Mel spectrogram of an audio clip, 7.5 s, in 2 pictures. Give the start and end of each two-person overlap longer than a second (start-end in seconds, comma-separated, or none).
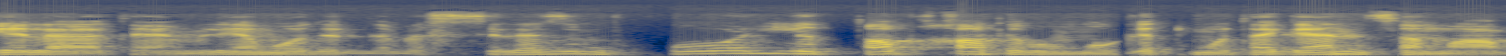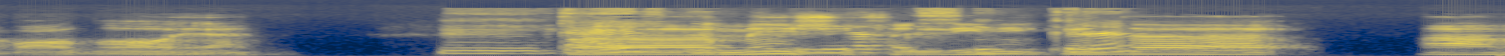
5.2-6.7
